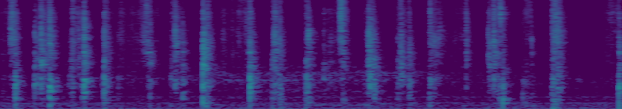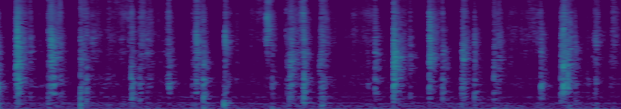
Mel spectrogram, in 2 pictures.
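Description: A tarot deck being shuffled by hand: a quick, uneven run of soft card clicks and slaps.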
